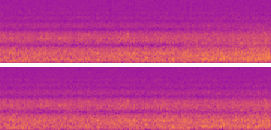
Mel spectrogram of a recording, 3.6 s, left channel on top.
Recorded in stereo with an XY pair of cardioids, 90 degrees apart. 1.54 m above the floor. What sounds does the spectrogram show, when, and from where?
0.0 s running water: straight ahead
